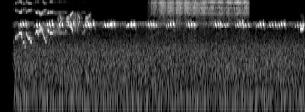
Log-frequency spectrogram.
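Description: Birds and insects chirping, as in a nature-ambience recording: quick gliding bird calls in the first couple of seconds over a regular run of short high chirps, about two a second. A steady high buzz joins from about three to five seconds in.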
